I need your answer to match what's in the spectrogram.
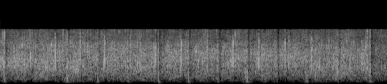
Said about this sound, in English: So can we just pause and clap our hands and thank God for our pastor today?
